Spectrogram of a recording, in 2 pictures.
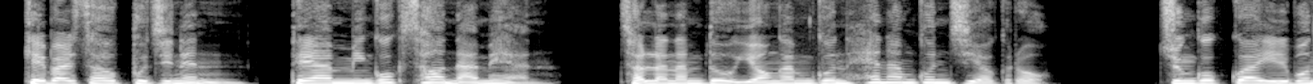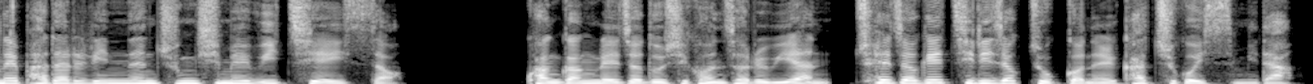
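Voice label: Korean female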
